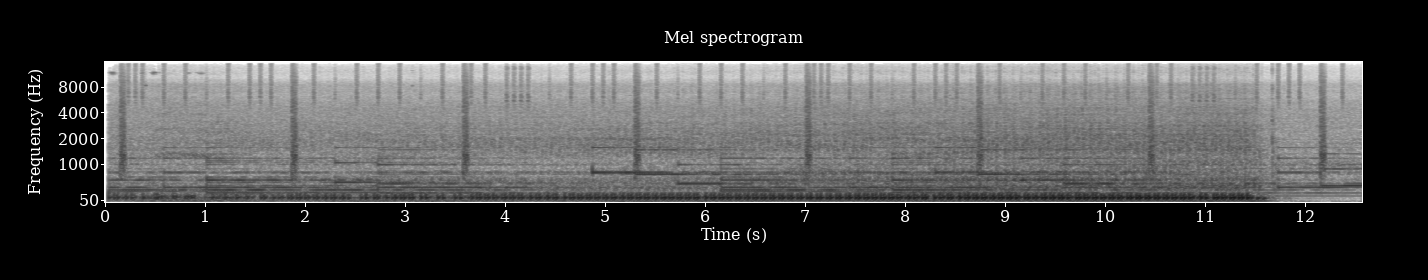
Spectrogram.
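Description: KTM 790 Adventure R parallel-twin engine running at low speed as the motorcycle rides toward the microphone, growing louder, then shutting off abruptly near the end. Background music with a regular beat plays over it.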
